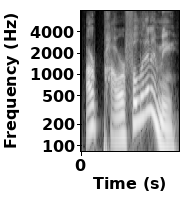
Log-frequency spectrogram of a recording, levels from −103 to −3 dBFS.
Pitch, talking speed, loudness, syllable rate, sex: 160 Hz, 145 wpm, -16 LUFS, 6.3 syllables/s, male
